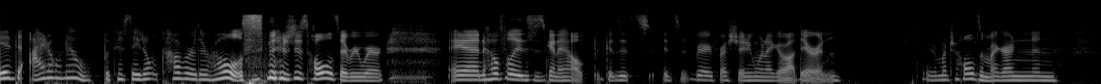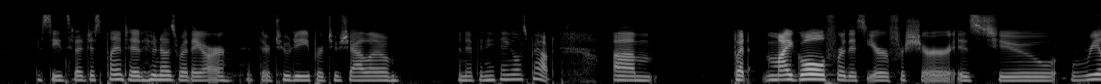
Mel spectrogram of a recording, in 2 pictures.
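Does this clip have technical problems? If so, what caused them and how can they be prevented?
No, there's nothing technically wrong to hear in this bit of speech, so there's nothing that needs preventing.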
